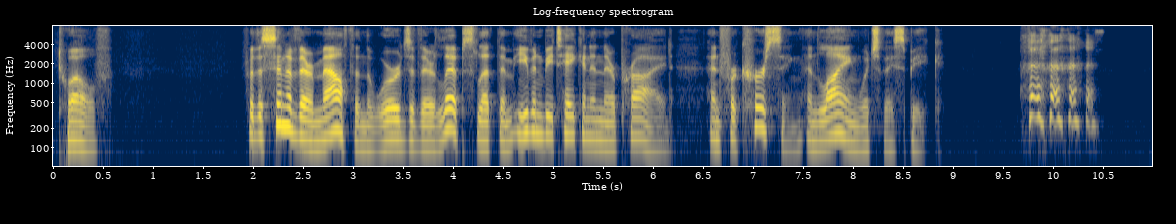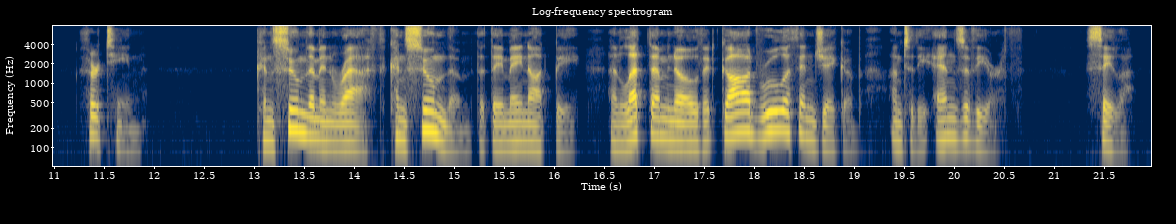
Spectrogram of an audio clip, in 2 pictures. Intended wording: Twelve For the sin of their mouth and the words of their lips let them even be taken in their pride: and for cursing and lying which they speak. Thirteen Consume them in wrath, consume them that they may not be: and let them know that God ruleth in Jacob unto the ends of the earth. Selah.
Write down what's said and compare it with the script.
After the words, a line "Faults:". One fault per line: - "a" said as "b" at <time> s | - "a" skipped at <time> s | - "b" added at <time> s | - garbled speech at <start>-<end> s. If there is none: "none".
Twelve For the sin of their mouth and the words of their lips let them even be taken in their pride: and for cursing and lying which they speak. Thirteen Consume them in wrath, consume them that they may not be: and let them know that God ruleth in Jacob unto the ends of the earth. Selah.
Faults:
none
